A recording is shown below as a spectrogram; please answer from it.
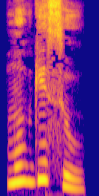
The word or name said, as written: ಮಗ್ಗಿಸು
